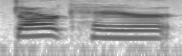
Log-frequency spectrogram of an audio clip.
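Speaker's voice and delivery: ordinary talk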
